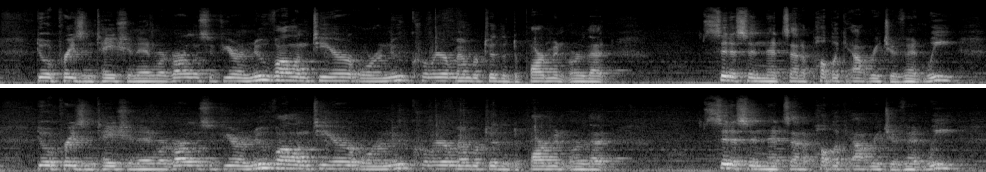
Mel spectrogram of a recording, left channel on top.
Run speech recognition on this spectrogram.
do a presentation in, regardless if you're a new volunteer or a new career member to the department or that citizen that's at a public outreach event. We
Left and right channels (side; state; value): both; normal; correlation 0.84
